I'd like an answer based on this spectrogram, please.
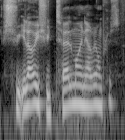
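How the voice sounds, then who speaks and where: A young man talks his way through a game on a live stream, relaxed and chatty, then breaks into excited outbursts. His voice sits a touch higher than most men's. Faint music plays quietly under his talk. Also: quick pace. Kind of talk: casual live-stream commentary while gaming.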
